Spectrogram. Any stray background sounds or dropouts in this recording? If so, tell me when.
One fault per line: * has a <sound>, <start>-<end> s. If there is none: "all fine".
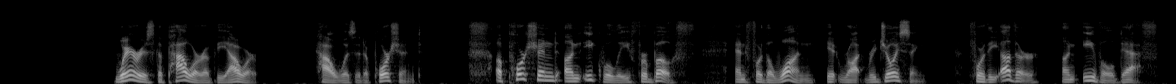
all fine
